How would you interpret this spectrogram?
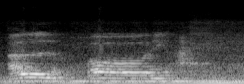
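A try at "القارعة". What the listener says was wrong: Jangan sampai putus antara lam sama qafnya. Al-qari'ah.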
